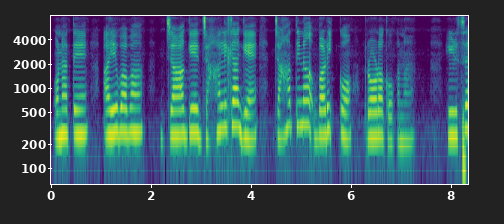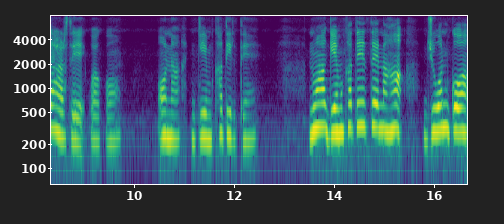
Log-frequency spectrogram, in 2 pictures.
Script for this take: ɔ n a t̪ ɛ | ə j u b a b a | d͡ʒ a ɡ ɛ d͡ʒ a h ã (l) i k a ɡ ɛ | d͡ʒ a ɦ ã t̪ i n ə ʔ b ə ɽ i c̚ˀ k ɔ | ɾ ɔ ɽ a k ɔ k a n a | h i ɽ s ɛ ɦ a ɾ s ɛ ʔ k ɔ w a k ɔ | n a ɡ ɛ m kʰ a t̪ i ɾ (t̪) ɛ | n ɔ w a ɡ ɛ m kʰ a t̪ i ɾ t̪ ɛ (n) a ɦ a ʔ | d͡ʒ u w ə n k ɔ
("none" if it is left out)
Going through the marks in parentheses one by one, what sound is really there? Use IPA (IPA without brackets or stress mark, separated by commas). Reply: l, t̪, n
